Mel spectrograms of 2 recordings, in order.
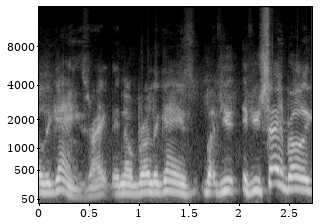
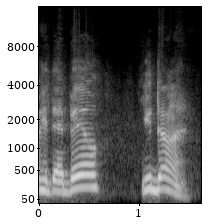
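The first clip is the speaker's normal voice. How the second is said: ordinary talk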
